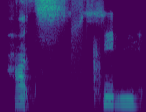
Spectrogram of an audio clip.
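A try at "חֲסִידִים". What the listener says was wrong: It's cha. That's a chet. Cha sidim.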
